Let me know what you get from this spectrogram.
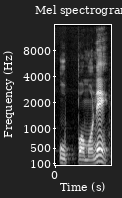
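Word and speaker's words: ὑπομονή: Es muy importante, es la palabra griega upomoné, con acento en la e y h al principio.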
